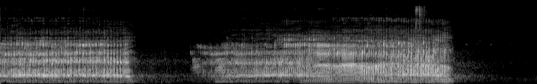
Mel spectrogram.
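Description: A camel calling twice. It makes long, throaty groans: the first ends about a second in, and the second lasts about two and a half seconds.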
